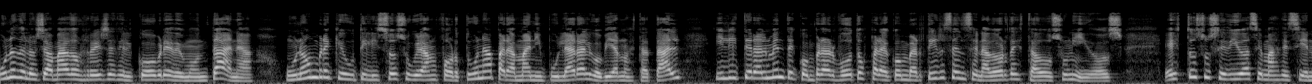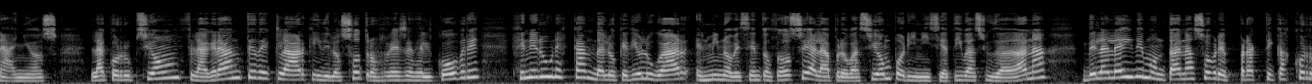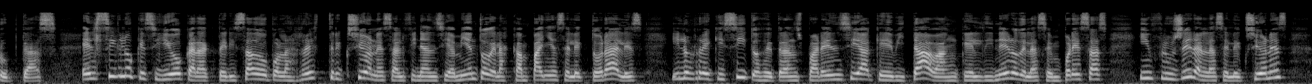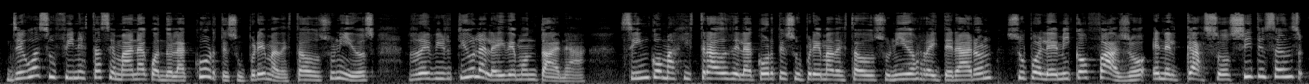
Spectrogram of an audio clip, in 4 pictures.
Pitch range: 195-275 Hz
